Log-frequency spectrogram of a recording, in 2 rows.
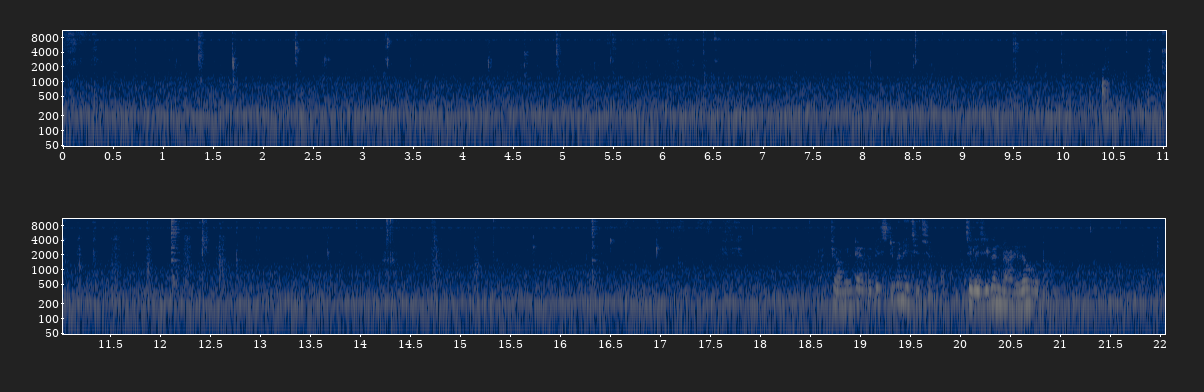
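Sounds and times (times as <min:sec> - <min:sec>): faint steady hum: 0:00.0 - 0:22.0
person chewing noodles: 0:00.7 - 0:06.7, 0:08.0 - 0:18.6.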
